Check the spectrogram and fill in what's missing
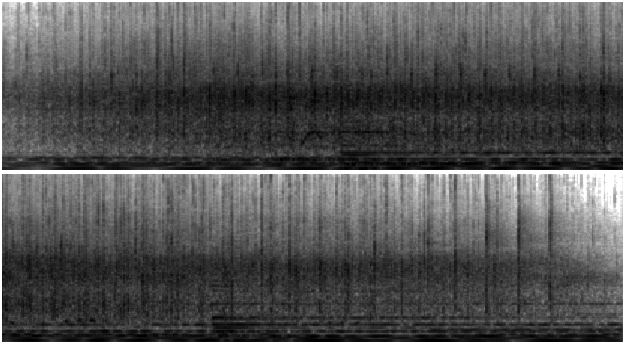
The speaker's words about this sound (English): Come on, let's give God a good hand clap off. Hallelujah.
